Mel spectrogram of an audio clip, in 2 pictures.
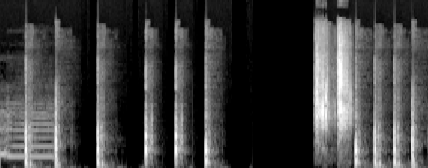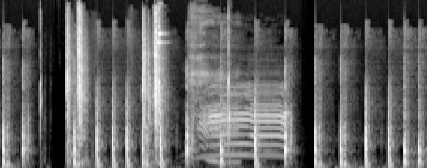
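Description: Blocks are placed and broken in quick short knocks.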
